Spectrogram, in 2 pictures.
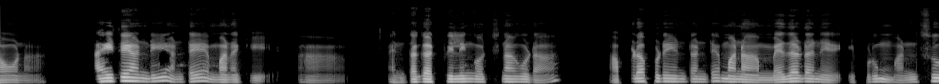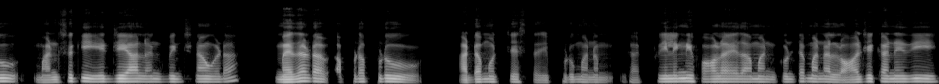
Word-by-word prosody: అవునా? 100 -1 -4 0.7
అయితే 155 +3 +7
అండి. 145 +1 0
అంటే 120 +4 -2 0.3
మనకి 110 -4 -3 0.5
ఆహ్, 95 -2 -13 0.5
ఎంత 100 +3 -8
గట్ 125 -1 +6
ఫీలింగొచ్చినా 130 -1 +1
గూడా 100 -5 -2 0.7
అప్పుడప్పుడేంటంటే 135 +1 -1
మన 125 -2 +3 0.3
మెదడనేది 125 -3 +2
ఇప్పుడు 115 +4 -8 0.2
మనసు, 115 +9 -2 0.4
మనుసుకి 115 +8 -1
ఏటి 130 -1 -1
జేయాలనిపించినా 130 -1 +1
గూడా 130 +4 -5 0.5
మెదడు 140 +5 +5 0.2
అప్పుడప్పుడు 135 +2 -2 0.7
అడ్డమొచ్చేస్తది. 120 -1 -3
ఇప్పుడు 115 - -11
మనం 110 -1 -7 0.3
గట్ 105 0 -13
ఫీలింగ్‌ని 140 +1 +3
ఫాలో 130 +1 0
అయేదామనుకుంటే 125 0 -3
మన 130 -1 -2 0.2
లాజికనేది 135 +4 0
130 Hz, 95 wpm, -23 LUFS, 115-135 Hz, 0.7 s, అయితే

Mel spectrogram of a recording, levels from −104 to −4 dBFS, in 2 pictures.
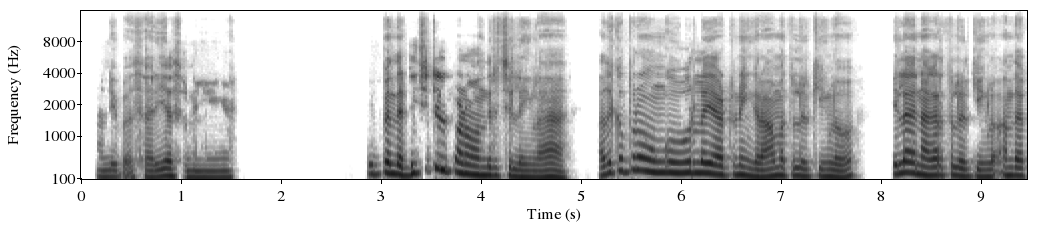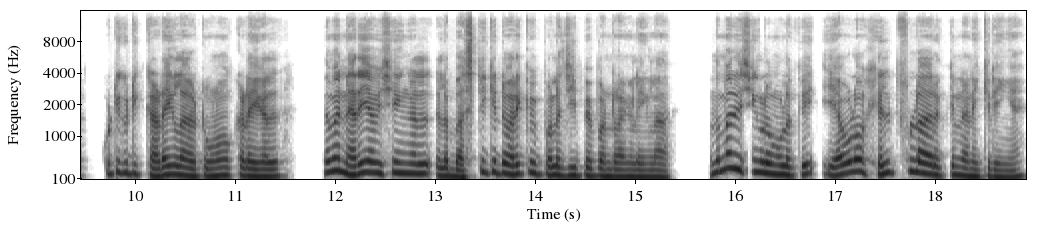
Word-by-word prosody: கண்டிப்பா. 135 0 -6
சரியா 140 +4 0
சொன்னீங்கங்க! 130 0 -3 1.4
இப்ப, 195 - -7
இந்த 190 -2 +5
டிஜிட்டல் 275 +6 +2
பணம் 200 -5 +4
வந்துருச்சு 170 -2 0
இல்லைங்களா? 135 -1 +1 0.5
அதுக்கப்புறம் 260 +6 0
உங்க 230 0 +2
ஊர்ல 225 -1 +3
ஆகட்டும், 185 -1 +1
நீங்க 160 -4 +1
கிராமத்தில 165 +2 0
இருக்கீங்ளோ, 150 -3 -1 0.5
இல்ல 230 - +4 0.2
நகரத்தில 175 -1 +1
இருக்கீங்ளோ, 145 -1 -3
அந்த 170 0 +1 0.3
குட்டி 215 +2 -4
குட்டி 205 -2 -3
கடைகள் 180 +3 +3
ஆகட்டும், 155 -1 0
உணவு 170 +1 +1
கடைகள்! 150 -2 +2 0.4
இந்த 230 - -3
மாரி 270 -4 +3
நெறைய 215 +6 +3
விஷயங்கள்! 210 -1 0
இல்ல 165 - +2
பஸ் 135 +1 0
டிக்கெட் 230 -3 -1
வரைக்கும் 205 +3 0
இப்பல்லாம் 180 -3 -1
ஜி.பே 170 0 -1
பண்றாங்க 145 -1 +1
இல்லைங்களா? 140 0 0 0.5
அந்த 240 - -1
மாரி 320 -1 +2
விஷயங்கள் 240 -4 +1
உங்களுக்கு 190 -1 +1 0.4
எவ்ளோ 240 +5 +2
ஹெல்ப்ஃபுல்லா 225 +4 0
இருக்குன்னு 175 -1 -2
நெனைக்கிறீங்க? 145 -3 -2
175 Hz, 145 wpm, -22 LUFS, 150-215 Hz, 1.4 s, இந்த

